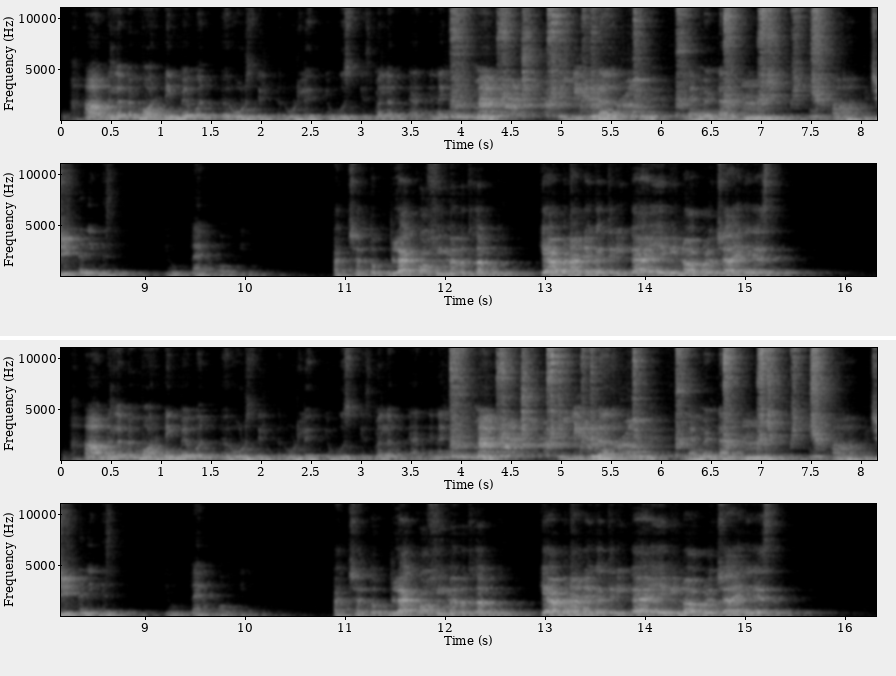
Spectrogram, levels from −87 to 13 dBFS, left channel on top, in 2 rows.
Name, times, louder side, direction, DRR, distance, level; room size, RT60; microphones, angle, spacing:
voice 1, 0.2-4.3 5.0-5.9 6.2-7.1 7.5-8.0 8.3-8.5 9.2-9.8, equal, 10° right, -3 dB, 1.3 m, -28 dB
sound 1, 3.9-6.3 6.6-7.7, right 3 dB, 75° right, 1.5 m, -30 dB
voice 2, 6.8-7.1 8.0-8.3 10.9-12.7 13.0-15.2, equal, 15° left, -5 dB, 1.0 m, -26 dB
5.4 x 3.8 x 5.1 m, 0.91 s
head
